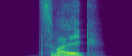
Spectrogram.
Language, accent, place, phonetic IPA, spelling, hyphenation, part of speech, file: German, Germany, Berlin, [t͡sʋaɪ̯k], Zweig, Zweig, noun, De-Zweig.ogg
- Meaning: 1. branch, twig 2. branch; section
